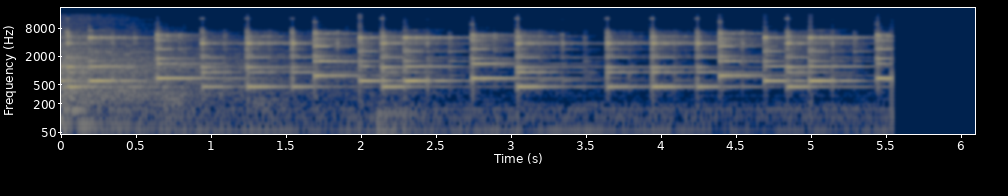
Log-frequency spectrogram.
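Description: Mobile phone ringtone: a melody of short ringing notes, about two or three a second, that cuts off suddenly about five and a half seconds in as the call is answered.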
